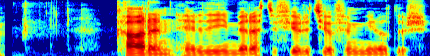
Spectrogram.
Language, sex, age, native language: Icelandic, male, 18-19, Icelandic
